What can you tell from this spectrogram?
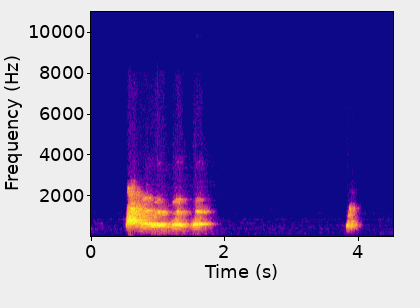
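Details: Cavalier King Charles Spaniel puppy, blenheim, from Red Barn Cavaliers' small Christmas-time litter: one drawn-out, wavering bark-howl lasting over a second, then a single short yip after a long quiet pause.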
